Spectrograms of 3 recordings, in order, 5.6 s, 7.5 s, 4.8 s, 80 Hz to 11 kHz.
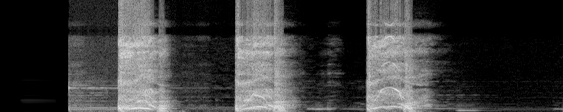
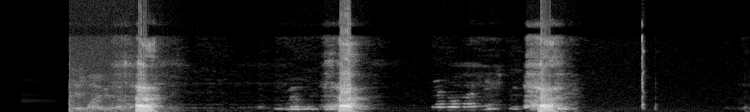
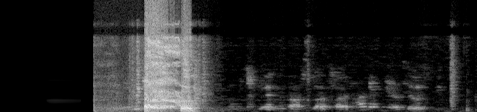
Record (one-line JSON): {"three_cough_length": "5.6 s", "three_cough_amplitude": 32768, "three_cough_signal_mean_std_ratio": 0.5, "exhalation_length": "7.5 s", "exhalation_amplitude": 32768, "exhalation_signal_mean_std_ratio": 0.28, "cough_length": "4.8 s", "cough_amplitude": 32768, "cough_signal_mean_std_ratio": 0.33, "survey_phase": "beta (2021-08-13 to 2022-03-07)", "age": "45-64", "gender": "Male", "wearing_mask": "No", "symptom_none": true, "smoker_status": "Current smoker (11 or more cigarettes per day)", "respiratory_condition_asthma": false, "respiratory_condition_other": false, "recruitment_source": "REACT", "submission_delay": "11 days", "covid_test_result": "Negative", "covid_test_method": "RT-qPCR", "influenza_a_test_result": "Negative", "influenza_b_test_result": "Negative"}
